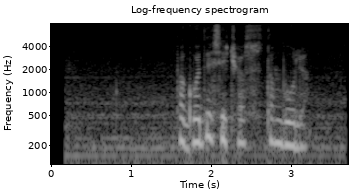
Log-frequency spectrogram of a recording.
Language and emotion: Russian, neutral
